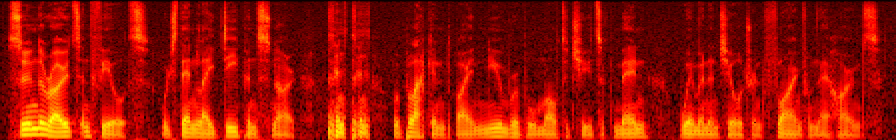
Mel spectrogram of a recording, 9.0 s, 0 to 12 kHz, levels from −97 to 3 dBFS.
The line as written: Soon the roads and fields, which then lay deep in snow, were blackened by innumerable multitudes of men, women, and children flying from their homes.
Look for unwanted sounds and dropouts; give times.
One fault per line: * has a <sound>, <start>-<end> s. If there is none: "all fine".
* has a laugh, 3.3-3.7 s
